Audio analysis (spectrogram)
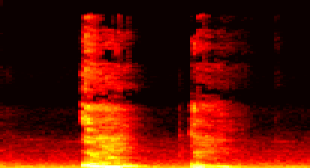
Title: Don’t mind my coughing pls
